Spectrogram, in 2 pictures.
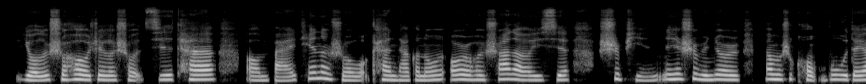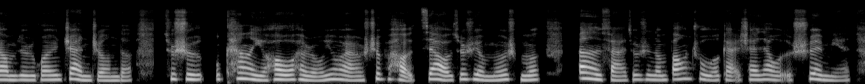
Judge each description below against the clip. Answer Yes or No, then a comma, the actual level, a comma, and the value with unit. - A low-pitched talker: No, high, 215 Hz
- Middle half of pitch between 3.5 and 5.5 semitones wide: No, narrow, 2.4 semitones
